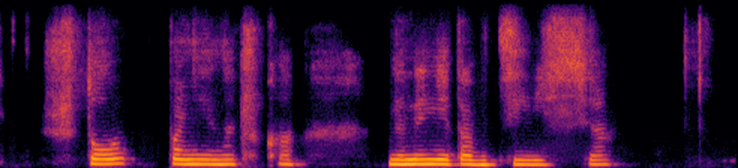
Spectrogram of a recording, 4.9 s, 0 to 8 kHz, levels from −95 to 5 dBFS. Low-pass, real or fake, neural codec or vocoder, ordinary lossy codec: 7.2 kHz; fake; codec, 44.1 kHz, 2.6 kbps, DAC; Opus, 24 kbps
